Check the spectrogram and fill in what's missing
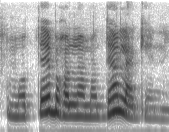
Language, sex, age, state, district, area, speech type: Odia, female, 30-45, Odisha, Kendrapara, urban, spontaneous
